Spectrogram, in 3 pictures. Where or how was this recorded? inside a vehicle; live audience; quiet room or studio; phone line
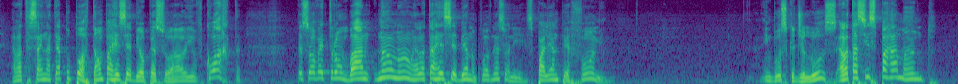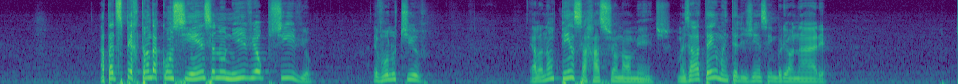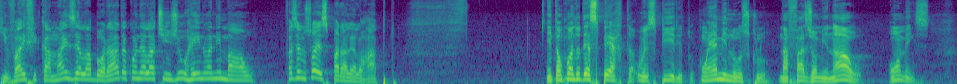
live audience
